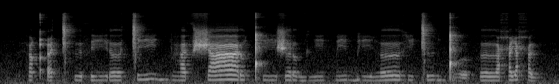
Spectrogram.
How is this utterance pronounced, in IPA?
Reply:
h ɨ qʼ i ǀʰ ɨ θ iː ɾ əː ǀ iː ɡ bʱ a θ ʃ aː ɾ ɤ ǃʰ iː ʃ ə ɾ ɤ ɡʱ iː k͡p i ɓ iː ɦ əː x i ǀ ɨ ɡ ɡ͡ǃ ɤ | əː ħ i ħ ɨ

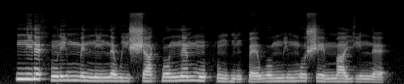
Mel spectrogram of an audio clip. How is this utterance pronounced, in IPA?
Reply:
n ĩ˦ ɾ ɛ˦˨ h ũ˧ ɾ i˦ m e˦˨ n ĩ˧ n ɛ˧ w i˨ ʃ a˧ k͡p o˦ n ɛ̃˦ m ũ˧ h ũ˨ ɡ͡b ĩ˨ k͡p ɛ˨˦ w o˦ m i˦ m o˦ ʃ e˧ m a˧ j i˨ n ɛ˨

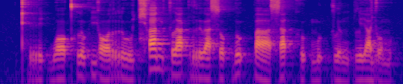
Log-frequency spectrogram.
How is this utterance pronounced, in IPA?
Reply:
kʰ r i˨˩ ʔ b ɔː˧ kʰ l u˦˥ ʔ j ɔː˩˦ r uː˩˦ t͡ɕʰ a˥˩ n k l a˥˩ k̚ r ɯ˧ a̯ s o˨˩ k̚ l u˥˩ ʔ p aː˨˩ s a˦˥ t̚ h u˨˩ ʔ m u˨˩ ʔ k l ɯ˨˩ ŋ p l i˧ a̯ j o˧ m

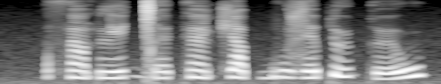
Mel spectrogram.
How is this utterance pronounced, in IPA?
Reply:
θ ã˨˩ p lʲ e˩˥ ɡ͡ǀ ɛ˨˩ k ɛ̃˨˩ t͡ʃ a˨˩ p b u˨˩ z e˩˥ p ɾ ʉ˩˥ k ʏ˩˥ w

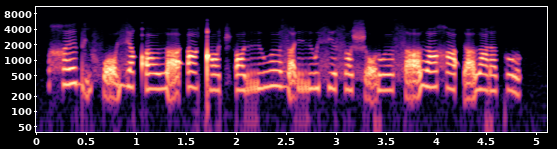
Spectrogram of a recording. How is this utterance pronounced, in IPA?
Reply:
χ ɛ d ḭ f ɔ̰ zʲ ʊ qʼ uː ðˤ ɛ̰ ʔ ɑ ŋ͡ǃ ɒ t͡ʃʼ ɒ rʲ uː zˤ ḭ rʲ u sʲ ɜ s ɒ ʃ ɔ̰ ɾ uː sˤ ɛ̰ ðˤ ɜ χ ɑ ʔ ḭ ðˤ ɑ ɾ ɜ k ʊ

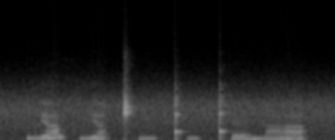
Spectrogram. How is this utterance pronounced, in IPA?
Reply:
lʲ a xʷ lʲ a ǁʰ i ǃʰ i ǃʰ ɛ n a

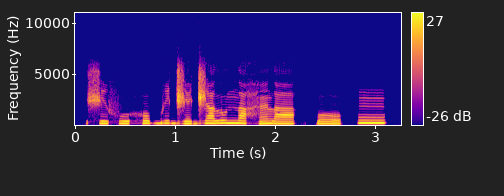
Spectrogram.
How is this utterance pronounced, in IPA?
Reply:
ʃ i˨ f u˨ h o˧ b i˧ d͡ʒ e˨ d͡ʒ a˧ l u˦ n a˦˨ h ɛ̃˨˦ l a˧ | k͡p o˨ | ũ˦

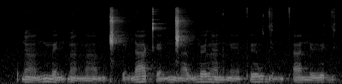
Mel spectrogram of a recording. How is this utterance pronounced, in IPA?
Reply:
ɗ ãː˨˩˦ n m ɛ˨˩˦ n ɓ ã˩ ŋ ãː˨˩˦ m ǁʰ ɘ˩ n aː˦˥ kʼ ɛ˨˩˦ n ŋ͡ǁ a˨˩˦ w ŋ œ˦˥ l ã˦˥ d ŋ ɛ̃ː˨˩˦ pʼ ɘː˦˥ w d ɘ˨˩˦ ŋ pʼ a˦˥ n ɘː˦˥ d

